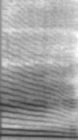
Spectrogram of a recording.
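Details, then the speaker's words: One high, squeaky, whistling note, gently falling in pitch: an adult with asthma, currently very sick, imitating his own audible wheeze, which he likens to a squeaky toy. "wheezing when you have uh we have a sickness and you have asthma like I do you can wheeze and everybody can hear it my wife could hear it clearly"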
